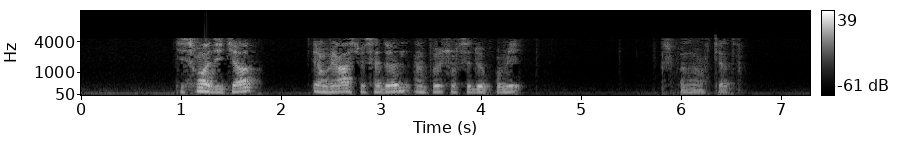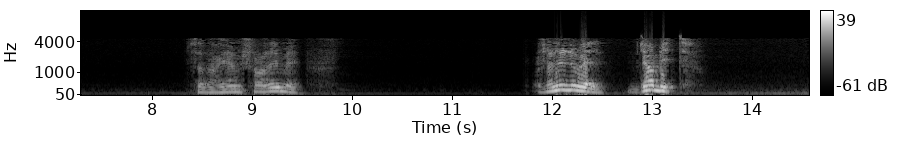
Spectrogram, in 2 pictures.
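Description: A man speaks with animation into a microphone, in short bursts.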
